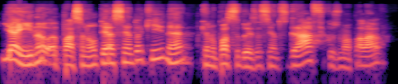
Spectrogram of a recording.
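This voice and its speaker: A man with a Brazilian Portuguese accent teaches grammar in a live online class. His voice sits a touch high, and his delivery is informal and patient. He keeps pausing to check that students are following. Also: lively intonation. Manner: explanatory, keeps checking in with "tá?" and "beleza?"; informal, occasionally swears.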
